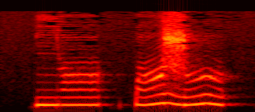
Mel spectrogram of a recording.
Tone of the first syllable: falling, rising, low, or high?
low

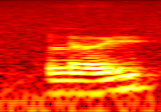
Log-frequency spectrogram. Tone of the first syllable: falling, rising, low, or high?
rising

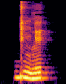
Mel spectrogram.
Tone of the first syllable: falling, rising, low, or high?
falling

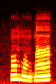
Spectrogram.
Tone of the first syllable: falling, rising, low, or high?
high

